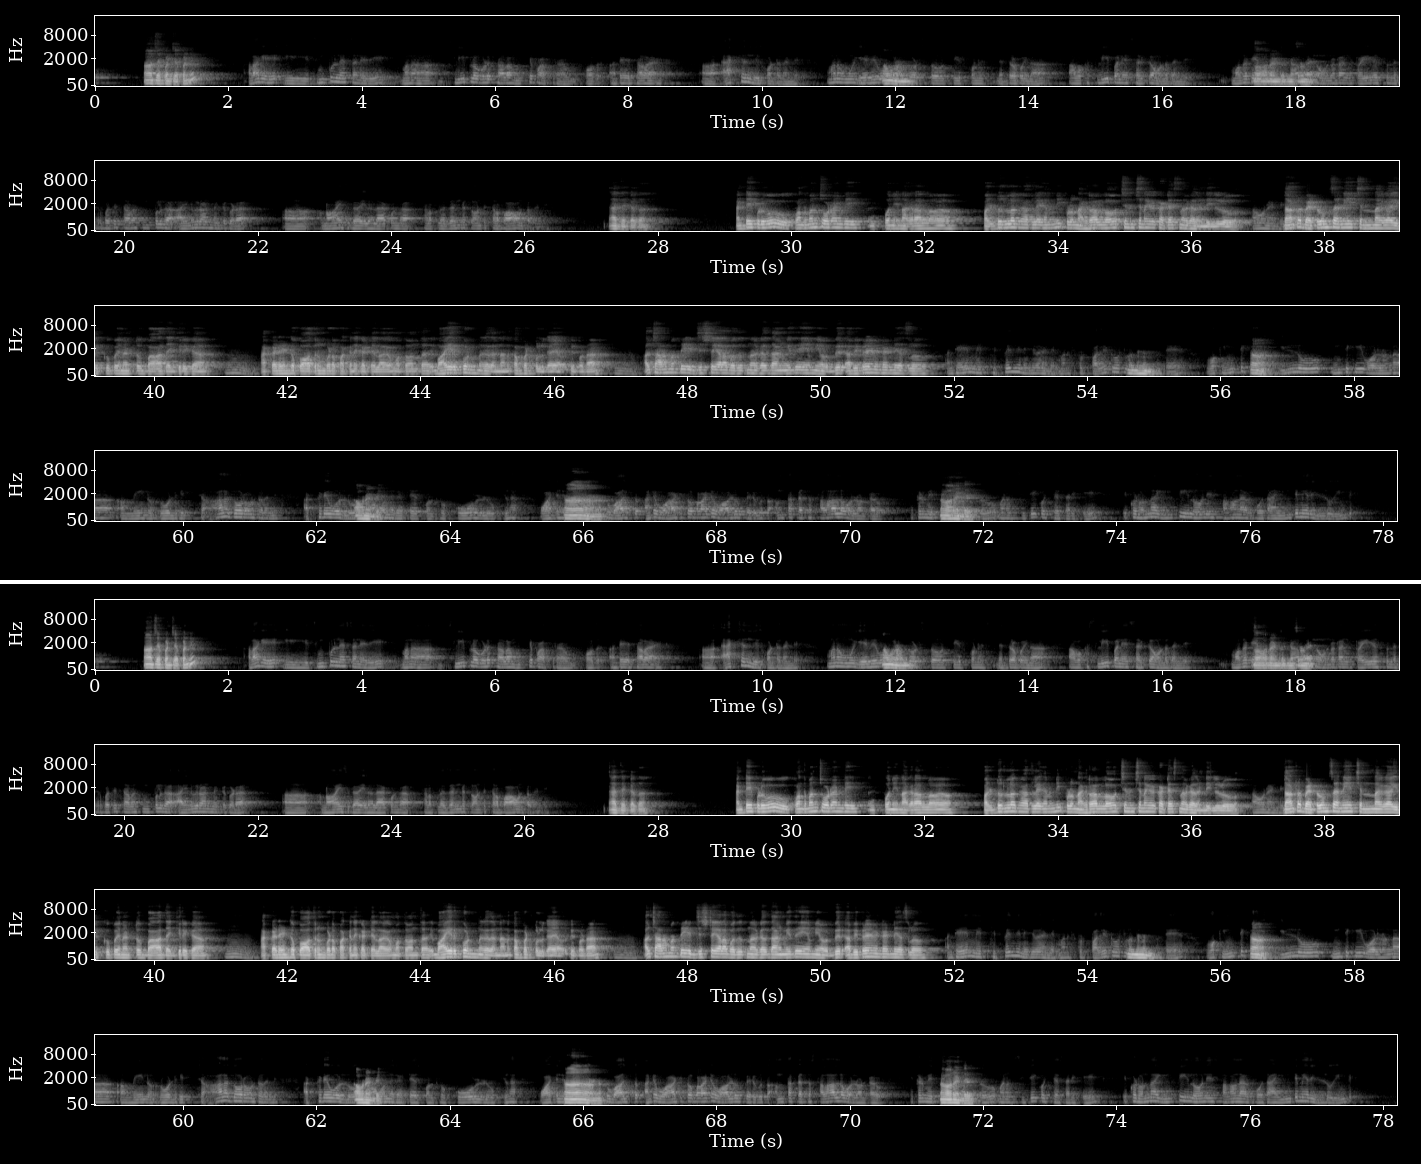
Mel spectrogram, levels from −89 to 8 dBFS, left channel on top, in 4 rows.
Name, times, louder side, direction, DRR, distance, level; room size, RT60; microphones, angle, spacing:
voice 1, 0.7-1.5 11.8-12.2 17.4-18.3 27.3-27.9 29.2-32.4 32.9-36.7 37.4-40.8 41.6-46.7 47.4-51.6 54.6-55.0 56.5-56.7 62.6-63.0 65.7-66.3 71.4-71.9, right 5 dB, 55° right, 10 dB, 0.4 m, -22 dB
voice 2, 2.3-8.5 9.1-10.6 11.0-14.3 14.6-16.4 17.0-21.8 22.4-26.2 36.9-37.4 41.1-41.6 45.6-45.8 46.9-47.3 51.9-55.5 55.8-61.4 61.8-65.0 65.4-70.5 71.0-72.4 72.7-73.7 74.2-77.5, right 2 dB, 70° right, 8 dB, 1.1 m, -41 dB
11.0 x 5.9 x 7.3 m, 0.97 s
head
